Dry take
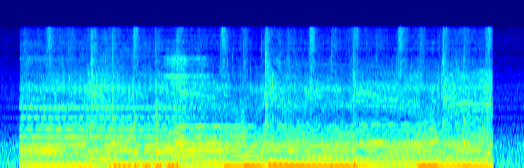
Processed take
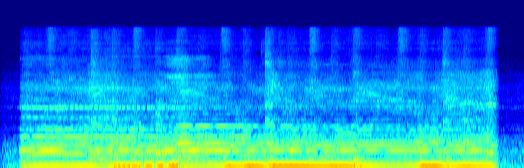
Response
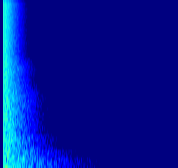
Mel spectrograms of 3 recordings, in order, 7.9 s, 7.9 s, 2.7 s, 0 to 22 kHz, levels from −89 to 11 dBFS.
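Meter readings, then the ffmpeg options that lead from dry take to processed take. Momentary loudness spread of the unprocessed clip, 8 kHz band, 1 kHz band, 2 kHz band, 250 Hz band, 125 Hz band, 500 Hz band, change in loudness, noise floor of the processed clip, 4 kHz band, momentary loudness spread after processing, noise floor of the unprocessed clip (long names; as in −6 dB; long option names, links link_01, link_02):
6 LU, −5.5 dB, −4.5 dB, −4.0 dB, −3.0 dB, −3.0 dB, −4.5 dB, −2.5 dB, −53 dBFS, −4.5 dB, 7 LU, −51 dBFS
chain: -filter_complex "[1:a]atrim=start_sample=2205,atrim=end_sample=4410[link_01];[0:a][link_01]afir=irnorm=-1:irlink=0,volume=-8dB"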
